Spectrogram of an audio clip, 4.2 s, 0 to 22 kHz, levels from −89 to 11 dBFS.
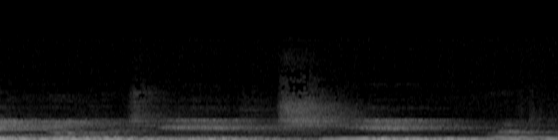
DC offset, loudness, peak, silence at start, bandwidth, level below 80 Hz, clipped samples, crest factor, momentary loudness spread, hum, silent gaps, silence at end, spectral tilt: under 0.1%; -43 LUFS; -26 dBFS; 0 s; 16 kHz; -64 dBFS; under 0.1%; 16 dB; 8 LU; none; none; 0 s; -6.5 dB/octave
